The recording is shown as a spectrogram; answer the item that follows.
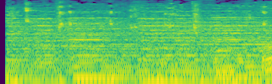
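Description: A basketball being dribbled on a hardwood court, repeated bounces over steady background music.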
